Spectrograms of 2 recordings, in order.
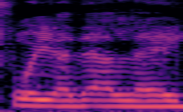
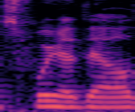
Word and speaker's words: sfogliatella: So, it's sfogliatella. It shows up. People call them sfogliadella. They cut off the vowel. That's like a really common uh mistake.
